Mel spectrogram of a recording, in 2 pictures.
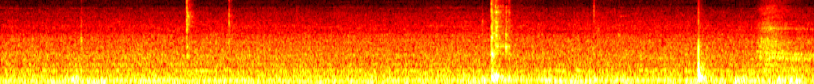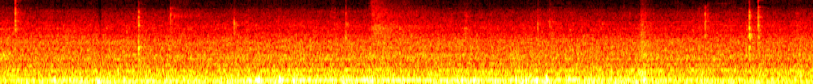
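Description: Sharp metal clicks and clinks from hands and a hand tool working on a car AC compressor's clutch plate, the clearest a little over three seconds in and again near the middle. A steady low hum runs underneath.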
